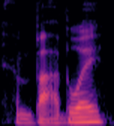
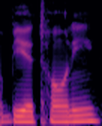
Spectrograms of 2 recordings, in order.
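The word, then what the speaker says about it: Bitonio: Bobway? No, Biatoni.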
